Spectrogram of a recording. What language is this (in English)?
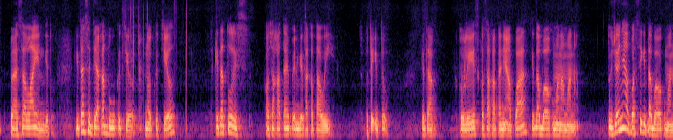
Indonesian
